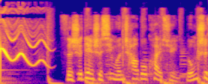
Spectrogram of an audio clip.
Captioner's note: TV news interruption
